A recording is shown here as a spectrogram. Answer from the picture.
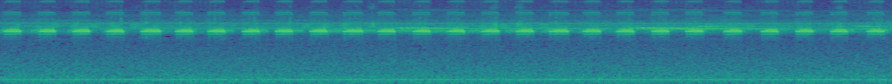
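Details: Grass insects on a deep autumn night in Changnyeong, Gyeongnam, South Korea: a high, steady chirping pulsed about three times per second, with a fainter, buzzier trill layered just above it and a low hum underneath.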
